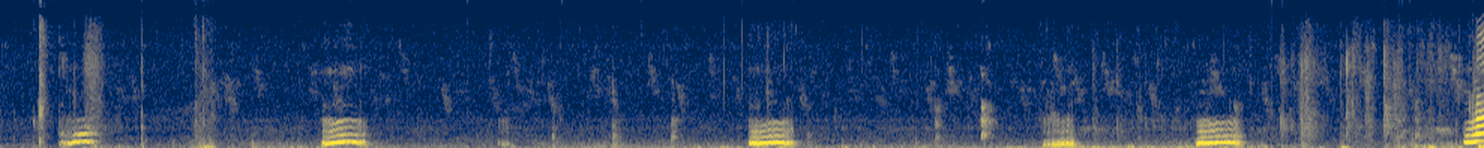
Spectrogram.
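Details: A mother cat that no longer wants to feed two foster kittens calls the father cat to help. Five or six short, quiet, wavering meows are spread over twenty seconds among soft clicks and shuffling indoors.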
